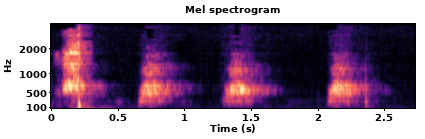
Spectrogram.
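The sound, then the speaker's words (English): A dog barking four times in an even rhythm, each bark loud and sharp with short silent gaps between, with no voices present. “you go pet that dog. I'm so sorry about that.”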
